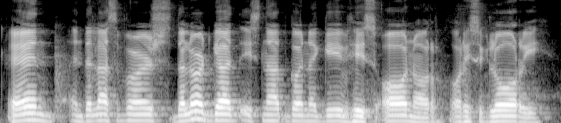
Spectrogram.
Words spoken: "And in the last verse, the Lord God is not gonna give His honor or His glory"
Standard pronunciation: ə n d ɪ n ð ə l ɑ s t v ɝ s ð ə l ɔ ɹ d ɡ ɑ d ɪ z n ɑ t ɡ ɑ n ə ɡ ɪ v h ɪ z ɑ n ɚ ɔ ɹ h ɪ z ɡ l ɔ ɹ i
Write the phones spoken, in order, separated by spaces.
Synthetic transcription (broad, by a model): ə n d ɪ n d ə l ɑ s t v ɝ s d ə l ɔ ɹ d ɡ ɑ d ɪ s n ɑ t ɡ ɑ n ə ɡ ɪ v h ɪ s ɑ n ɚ ɔ ɹ h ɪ s ɡ l ɔ ɹ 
